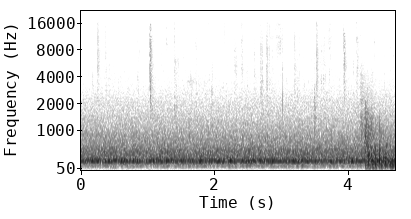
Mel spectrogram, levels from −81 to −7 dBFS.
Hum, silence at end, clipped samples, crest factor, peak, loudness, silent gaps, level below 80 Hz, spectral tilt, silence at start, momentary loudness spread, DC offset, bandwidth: none; 0 s; under 0.1%; 18 dB; -8 dBFS; -26 LUFS; none; -54 dBFS; -9.5 dB/octave; 0 s; 4 LU; under 0.1%; 10.5 kHz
